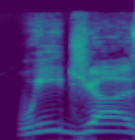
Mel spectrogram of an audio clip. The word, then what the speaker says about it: Ouija: Ouija is the correct pronunciation? – Yeah, that's the right way to say it. Yeah, it's French and German for yes combined.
